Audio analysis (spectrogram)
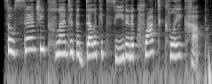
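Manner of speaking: ordinary delivery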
